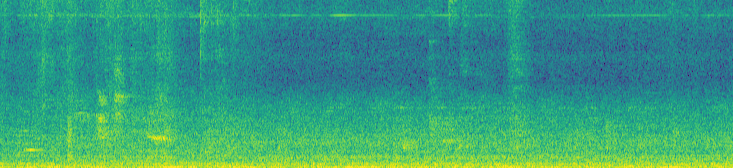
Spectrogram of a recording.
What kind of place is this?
elevator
